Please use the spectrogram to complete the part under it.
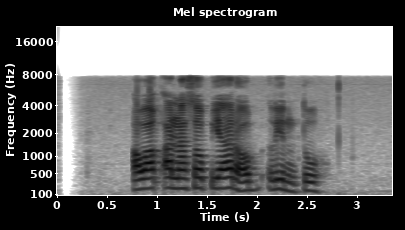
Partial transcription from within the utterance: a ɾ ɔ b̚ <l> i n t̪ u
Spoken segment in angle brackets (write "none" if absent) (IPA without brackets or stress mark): l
